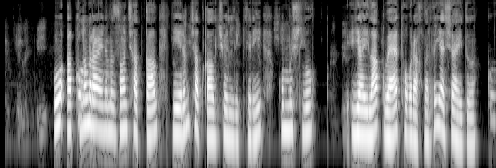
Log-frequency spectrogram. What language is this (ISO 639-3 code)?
uig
